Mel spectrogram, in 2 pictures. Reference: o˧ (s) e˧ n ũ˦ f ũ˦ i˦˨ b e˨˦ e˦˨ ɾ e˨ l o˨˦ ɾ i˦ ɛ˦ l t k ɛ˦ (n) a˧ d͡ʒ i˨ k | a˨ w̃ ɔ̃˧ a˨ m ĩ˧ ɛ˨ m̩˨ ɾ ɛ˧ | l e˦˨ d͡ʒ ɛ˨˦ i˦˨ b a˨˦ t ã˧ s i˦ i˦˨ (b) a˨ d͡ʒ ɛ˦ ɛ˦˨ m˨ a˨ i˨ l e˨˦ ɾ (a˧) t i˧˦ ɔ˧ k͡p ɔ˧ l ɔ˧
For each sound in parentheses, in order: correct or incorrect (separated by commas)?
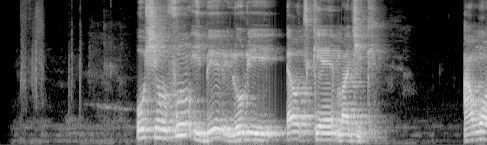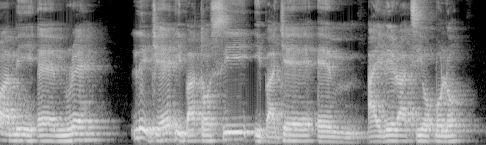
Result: incorrect, incorrect, correct, correct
